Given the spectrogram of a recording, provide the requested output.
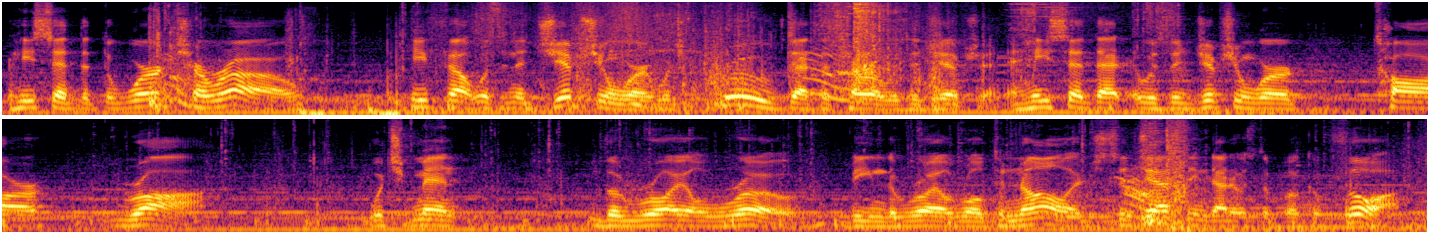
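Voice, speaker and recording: A man gives an explanatory documentary interview. His voice is of average pitch and conversational, with music playing clearly behind it. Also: moderate pace.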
